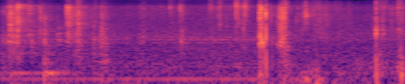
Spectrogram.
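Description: Clicks, knocks and rustling from a small camera drone being handled by hand, over a steady low hum that cuts off about two and a half seconds in. Several louder thumps follow.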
